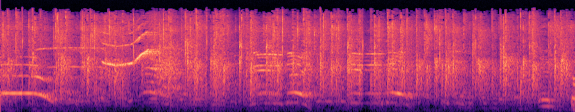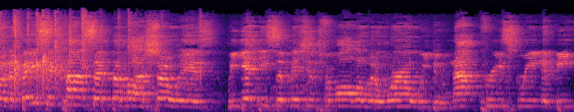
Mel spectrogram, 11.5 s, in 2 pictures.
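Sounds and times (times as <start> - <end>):
audience applause: 0.0 - 6.8
speech: 5.4 - 11.4.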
